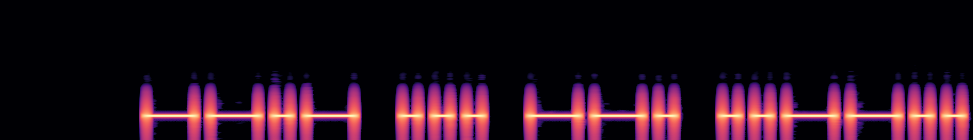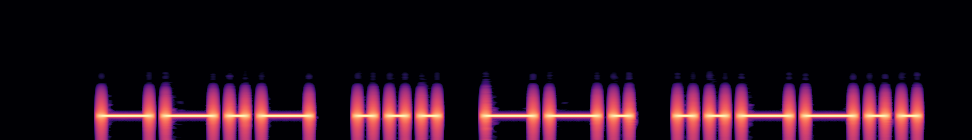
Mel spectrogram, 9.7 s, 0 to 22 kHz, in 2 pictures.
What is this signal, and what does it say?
Morse code, heard as a keyed tone, about 15 wpm, 700 Hz. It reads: QSG? QSG?
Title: Q-Codes Repeated 3x 15wpm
